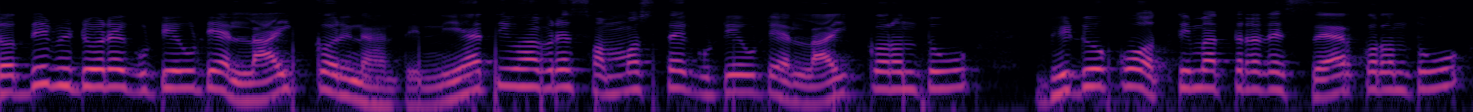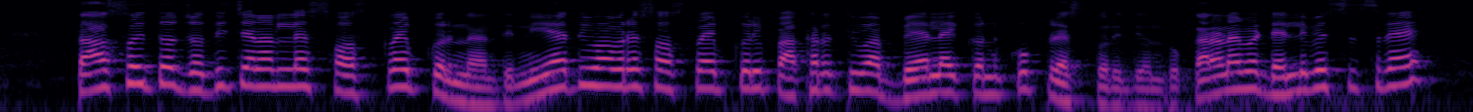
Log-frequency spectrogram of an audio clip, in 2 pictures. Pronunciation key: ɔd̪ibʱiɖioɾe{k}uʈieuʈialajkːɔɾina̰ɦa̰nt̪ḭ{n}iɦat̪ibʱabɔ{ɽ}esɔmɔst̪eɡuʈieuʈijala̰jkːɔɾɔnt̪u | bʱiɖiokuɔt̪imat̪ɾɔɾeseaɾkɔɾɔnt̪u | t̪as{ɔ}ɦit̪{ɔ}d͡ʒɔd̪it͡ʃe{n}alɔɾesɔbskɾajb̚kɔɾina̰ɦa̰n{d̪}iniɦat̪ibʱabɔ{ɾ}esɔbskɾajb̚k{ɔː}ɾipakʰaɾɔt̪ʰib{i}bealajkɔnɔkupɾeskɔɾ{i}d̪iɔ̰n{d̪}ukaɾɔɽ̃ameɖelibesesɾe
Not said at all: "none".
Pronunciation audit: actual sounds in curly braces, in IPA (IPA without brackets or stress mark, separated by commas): ɡ, n, ɾ, ɔ, ɔ, n, t̪, ɾ, ɔ, a, i, t̪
